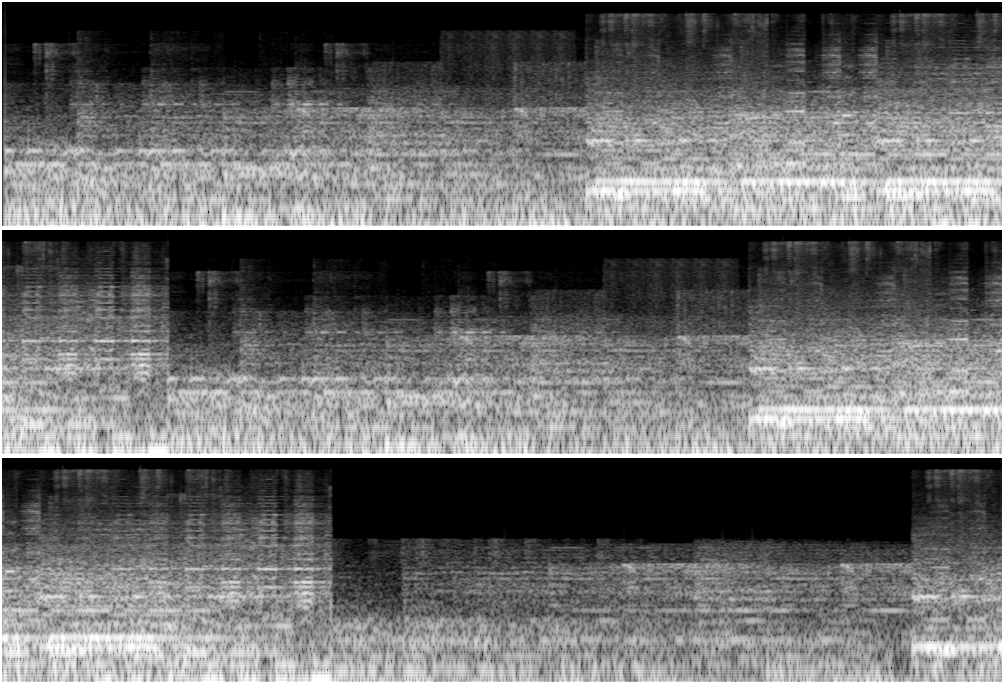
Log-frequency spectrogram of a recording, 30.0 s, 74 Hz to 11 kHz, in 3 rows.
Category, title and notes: Music > Multiple instruments
Demo Track #3230 (Industraumatic)
Horror, Soundtrack, Sci-fi, Ambient, Industrial, Cyberpunk, Noise, Games, Underground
